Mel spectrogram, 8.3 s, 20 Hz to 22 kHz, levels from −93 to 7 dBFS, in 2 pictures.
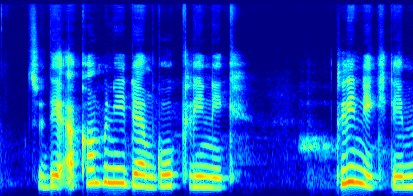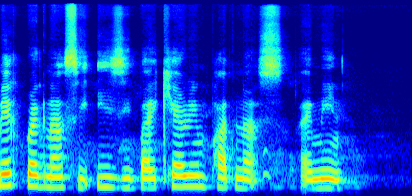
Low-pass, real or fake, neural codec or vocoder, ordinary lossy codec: none; fake; autoencoder, 48 kHz, 128 numbers a frame, DAC-VAE, trained on Japanese speech; none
